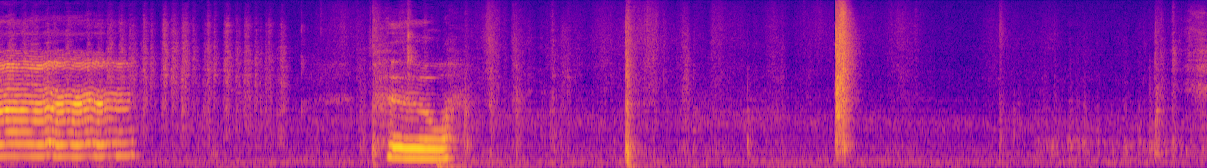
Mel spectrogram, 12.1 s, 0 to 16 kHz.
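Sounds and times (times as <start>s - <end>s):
lottery ticket scratching rasp: 0.0s - 3.0s.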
